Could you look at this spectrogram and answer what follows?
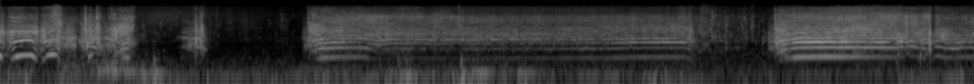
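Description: Mini electric RC speedboat's motor whining: a few quick blips near the start while the capsized hull rights itself, then a steady high-pitched whine from about three seconds in. It cuts off near seven seconds and comes back about a second later, with water splashing and hissing under it.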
